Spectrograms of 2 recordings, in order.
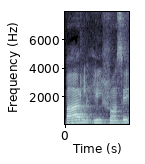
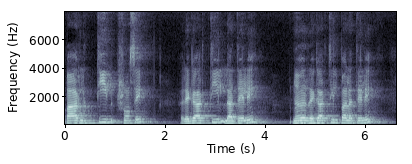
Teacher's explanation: when there are two vowels meeting each other, you have to introduce a T. This happens only between the verb and the subject.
